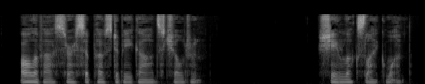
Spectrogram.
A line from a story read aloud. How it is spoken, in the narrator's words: She said quietly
